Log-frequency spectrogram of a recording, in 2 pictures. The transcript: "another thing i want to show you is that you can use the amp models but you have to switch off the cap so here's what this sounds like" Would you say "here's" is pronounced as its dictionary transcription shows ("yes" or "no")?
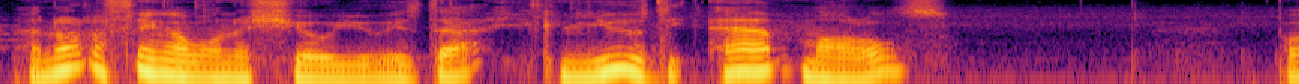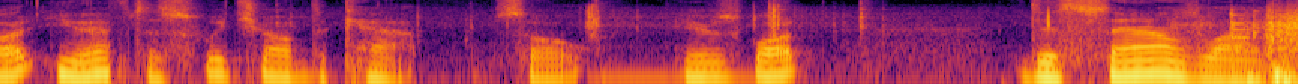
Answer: yes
